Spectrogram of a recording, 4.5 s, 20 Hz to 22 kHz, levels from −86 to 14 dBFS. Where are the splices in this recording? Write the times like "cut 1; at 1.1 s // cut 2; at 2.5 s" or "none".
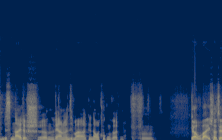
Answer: cut 1; at 2.0 s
